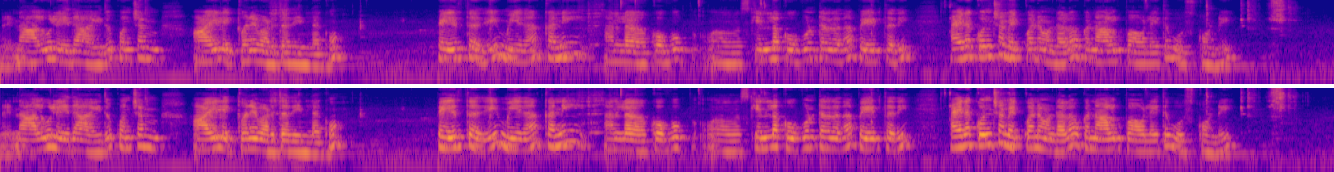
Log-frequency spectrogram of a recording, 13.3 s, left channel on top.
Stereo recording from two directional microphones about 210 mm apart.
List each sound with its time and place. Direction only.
0.0 s a woman's voice: 50° right (ahead or behind)
4.4 s a woman's voice: 50° right (ahead or behind)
